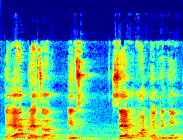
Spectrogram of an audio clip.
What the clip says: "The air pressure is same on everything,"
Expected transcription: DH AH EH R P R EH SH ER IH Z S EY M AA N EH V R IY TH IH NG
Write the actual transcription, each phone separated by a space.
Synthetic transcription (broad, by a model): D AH EH R P R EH S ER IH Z S EY M AA N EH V R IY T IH NG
